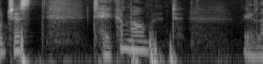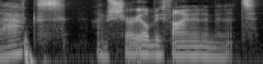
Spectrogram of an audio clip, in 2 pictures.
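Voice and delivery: soft, low reassurance; calm him down gently and quietly; soothing mommy. A narrator's reading. Mommy soothes dizzy daddy.

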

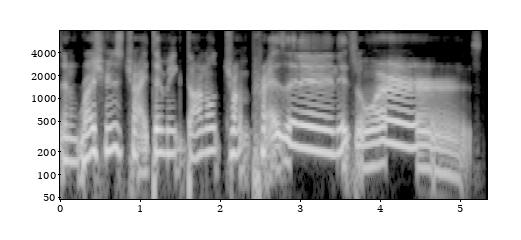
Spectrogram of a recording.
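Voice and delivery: high, sugary mock politician voice; mocking Jen Psaki. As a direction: parody a condescending press secretary. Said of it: "I'll sum it up in a stupider way".

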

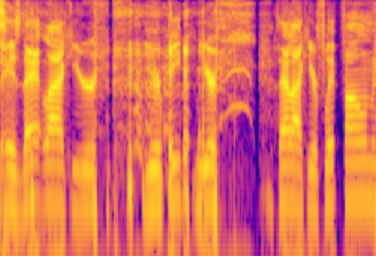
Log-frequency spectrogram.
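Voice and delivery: slow, laughing hillbilly drawl; mock hillbilly accent. Mocks co-host as old-timer.

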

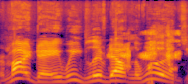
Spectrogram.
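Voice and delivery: put-on high, loud old-timer reminiscing; grandfather voice. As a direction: play a crusty old grandpa. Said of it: "I sound like a grandfather".

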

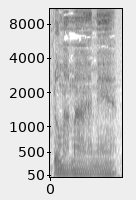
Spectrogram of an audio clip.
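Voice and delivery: ordinary talk

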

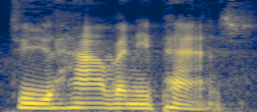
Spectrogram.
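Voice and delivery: slow, measured "Do you have any pens"; unhurried teacher's model with a falling end; careful model. Shown as a demonstration. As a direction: lay out the question slowly, falling on "pens". Plain model before intonation version.

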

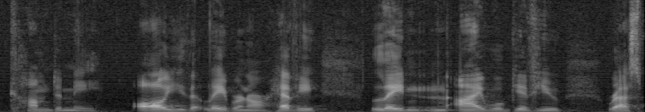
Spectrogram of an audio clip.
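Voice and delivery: very soft, low voice of comfort; hushed and low, a tender invitation; gentle invitation. Acted. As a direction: call them in tenderly, almost under your breath. Jesus gently calling people to come.

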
